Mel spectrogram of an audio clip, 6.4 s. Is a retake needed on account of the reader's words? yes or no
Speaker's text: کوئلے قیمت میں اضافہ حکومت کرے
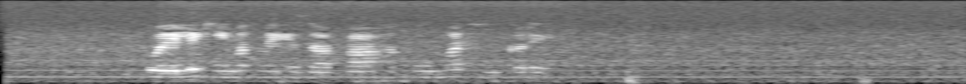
no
